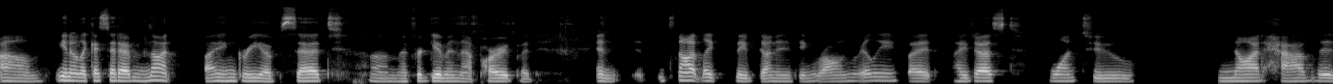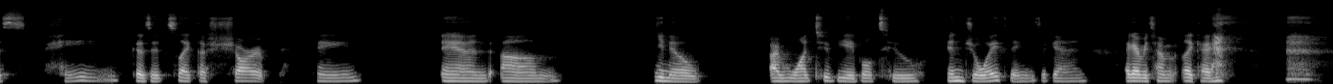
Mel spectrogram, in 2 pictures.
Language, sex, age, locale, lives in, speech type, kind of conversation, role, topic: English, female, 30-34, en-US, United States, conversation, advice, user, How can I cope with frustration when my healing is slower than expected?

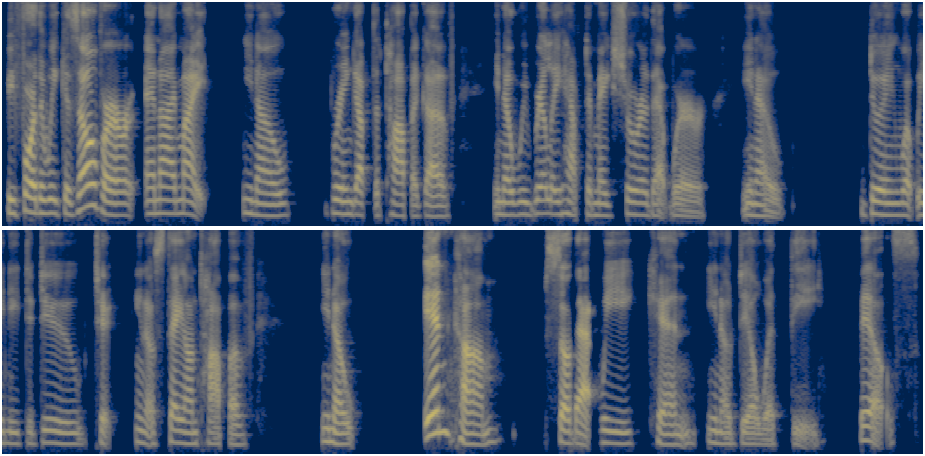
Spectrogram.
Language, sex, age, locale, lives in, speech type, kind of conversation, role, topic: English, female, 55-59, en-US, United States, conversation, advice, user, How can I communicate better with my partner during disagreements?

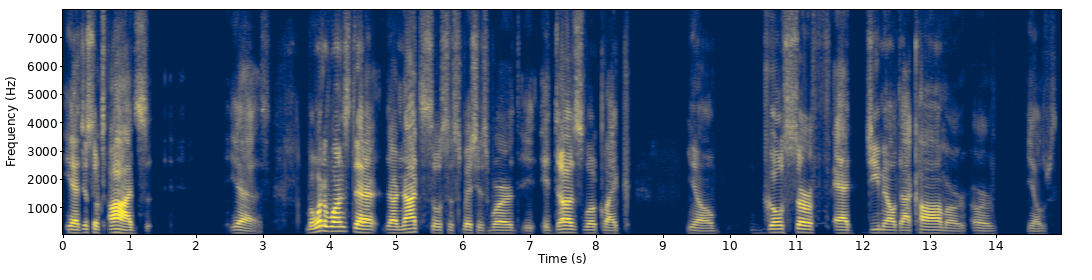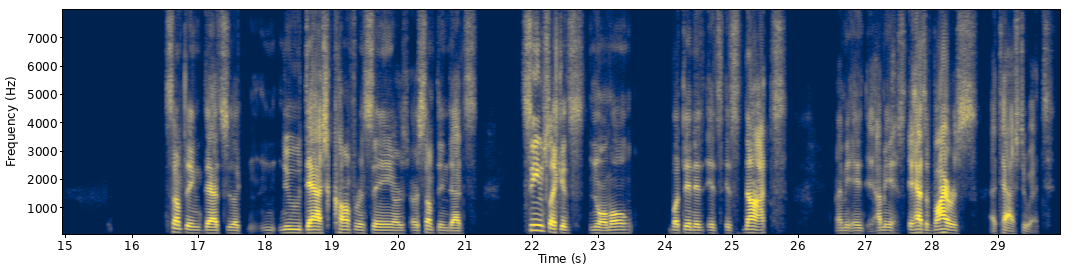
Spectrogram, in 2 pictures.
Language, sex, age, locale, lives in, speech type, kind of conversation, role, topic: English, male, 50-54, en-US, United States, conversation, advice, user, How can I keep my smartphone safe from malware and protect my personal data?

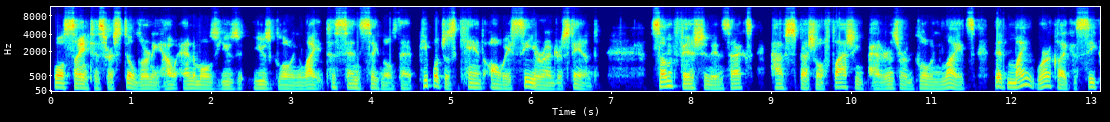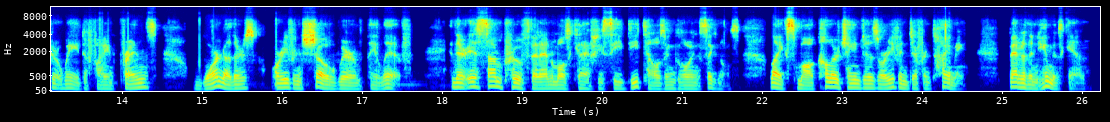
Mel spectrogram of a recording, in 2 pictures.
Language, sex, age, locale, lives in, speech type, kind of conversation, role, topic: English, male, 35-39, en-US, United States, read, expert-assistant, expert, Why do some animals glow in the dark?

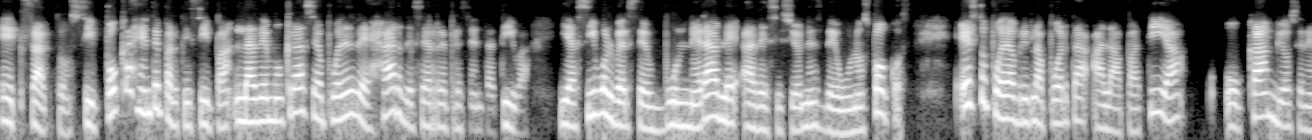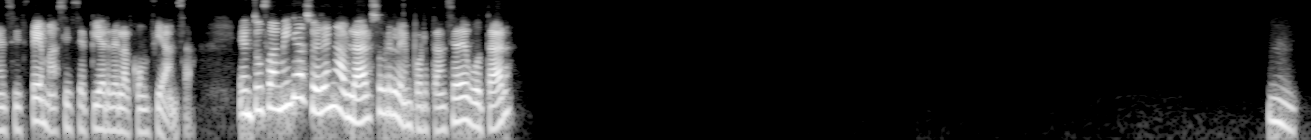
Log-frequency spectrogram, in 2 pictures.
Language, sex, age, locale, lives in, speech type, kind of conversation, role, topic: Spanish, female, 20-24, es-EC, United States, read, expert-assistant, expert, Si quiero entender bien cómo funcionan los sistemas de gobierno, ¿qué lugares o recursos me recomendarías para empezar?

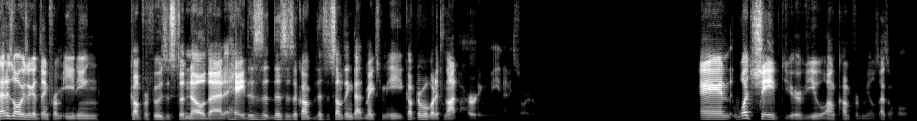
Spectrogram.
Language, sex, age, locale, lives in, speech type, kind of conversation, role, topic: English, male, 20-24, en-US, United States, conversation, podcast, host, How do food and memories come together to create a sense of comfort?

